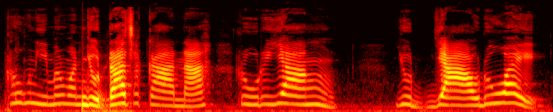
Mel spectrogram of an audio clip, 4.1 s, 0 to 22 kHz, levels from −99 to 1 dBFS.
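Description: A sudden gain jump from 0.63 to 1.0 s lifts speech and background noise together by about 13 dB, likely from a gain setting applied instantly without any ramp.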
